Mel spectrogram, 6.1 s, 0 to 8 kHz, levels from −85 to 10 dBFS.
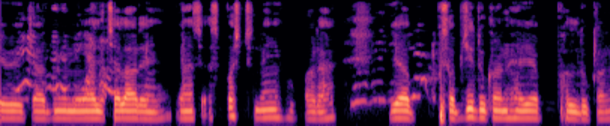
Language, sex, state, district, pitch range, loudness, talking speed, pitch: Hindi, male, Bihar, Araria, 125-140 Hz, -16 LUFS, 215 wpm, 130 Hz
